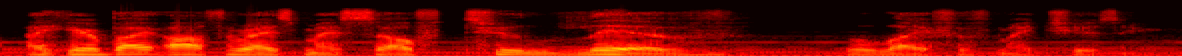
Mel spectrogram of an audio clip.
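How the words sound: The word "to" is stressed.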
